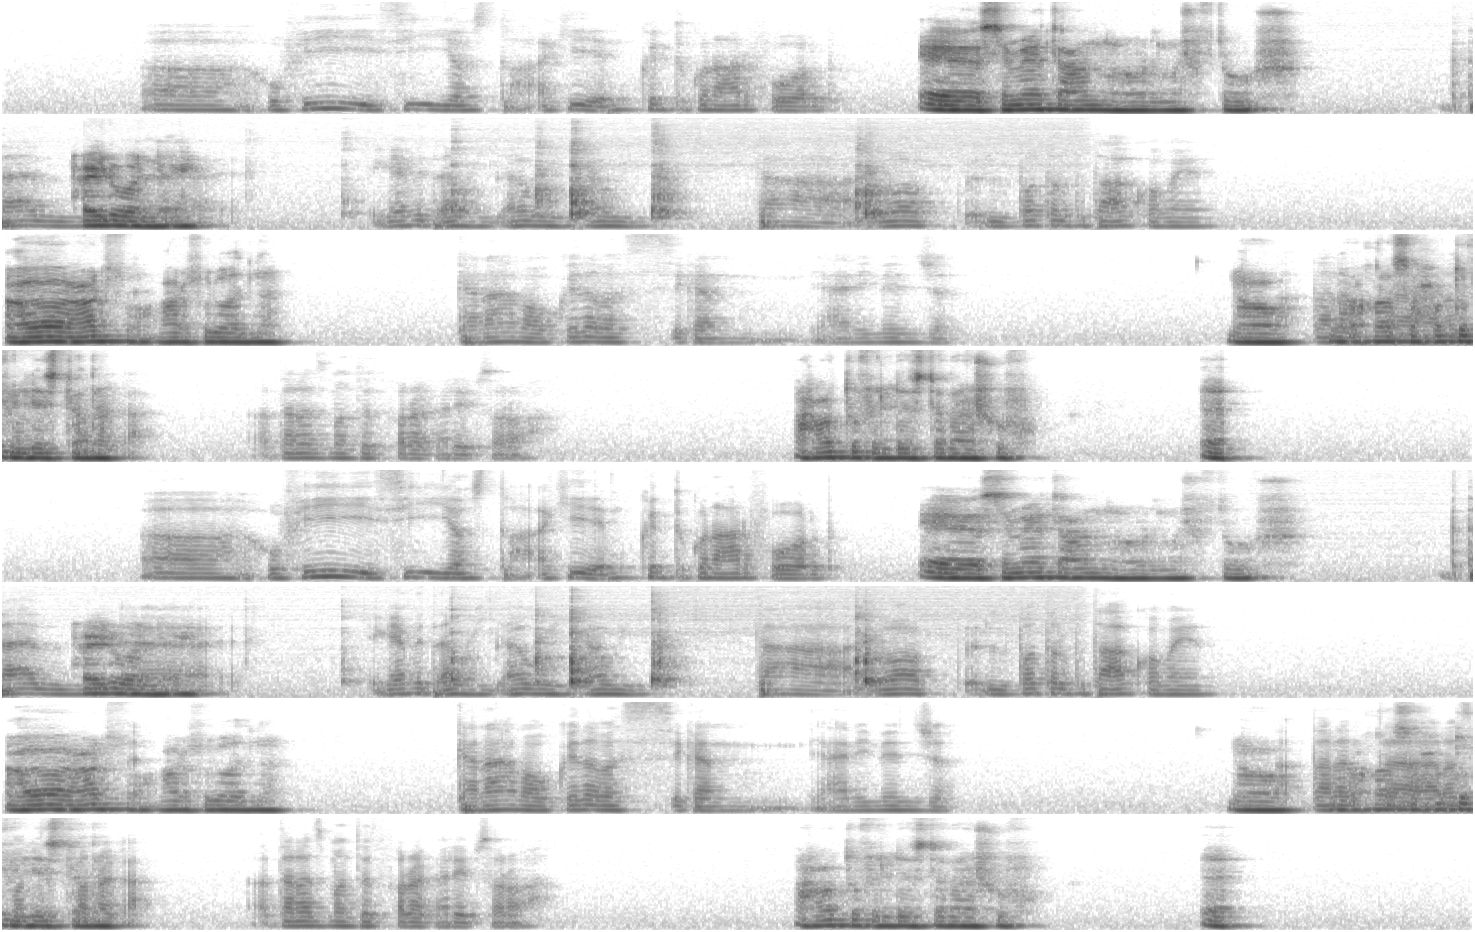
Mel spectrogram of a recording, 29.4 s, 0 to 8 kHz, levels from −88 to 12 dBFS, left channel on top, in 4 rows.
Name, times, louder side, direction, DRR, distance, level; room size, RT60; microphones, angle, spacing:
voice 1, 0.7-4.2 7.2-8.4 9.2-10.6 11.1-13.4 17.0-19.5 21.1-22.7 23.3-24.8, right 3 dB, 50° right, 0.5 m, -37 dB
voice 2, 4.6-6.5 7.8-8.4 14.7-16.1 20.8-22.6 26.0-27.2 28.1-28.2, left 4 dB, 40° left, 0.3 m, -23 dB
sound 1, 6.2-12.8, right 3 dB, 90° right, 1.3 m, -41 dB
4.3 x 2.1 x 4.5 m
head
